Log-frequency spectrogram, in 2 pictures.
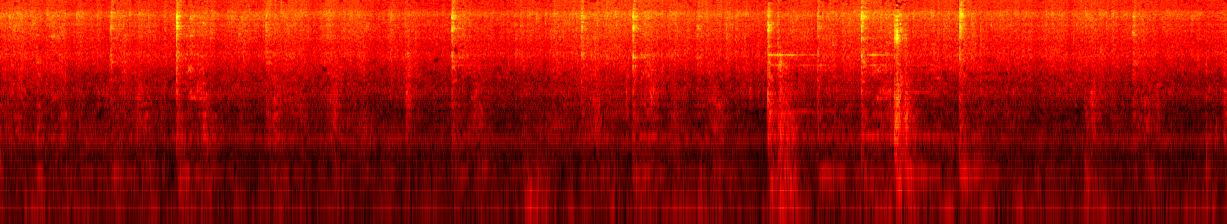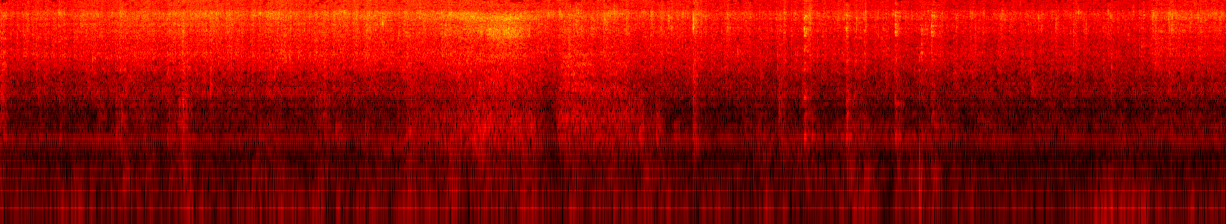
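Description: Green peas fry in a pan as they are stirred, a faint steady sizzle punctuated by light scraping knocks, louder and busier in the first half.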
